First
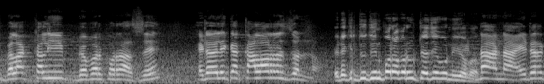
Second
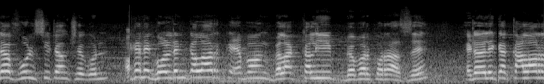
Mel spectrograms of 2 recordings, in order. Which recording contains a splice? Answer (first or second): second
